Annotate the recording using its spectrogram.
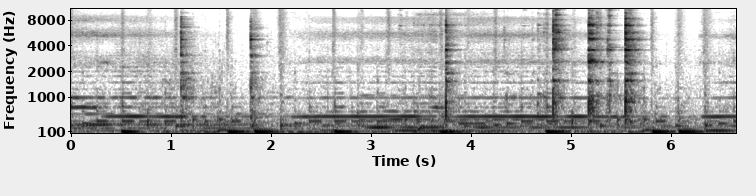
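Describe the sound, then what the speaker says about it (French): Onions fry in a pan over low heat, with a quiet, steady sizzle beneath repeated close clinks and scrapes of a utensil stirring against the pan. "il faut laisser griller les oignons"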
